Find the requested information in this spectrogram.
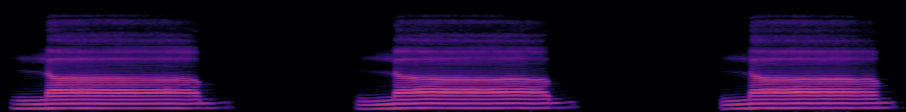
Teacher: When the front part of the tongue touches the gums behind the upper front teeth, the letter Lam is pronounced. · the sides of the tongue make contact with the upper gums, extending from the first premolar on one side to the first premolar on the other side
